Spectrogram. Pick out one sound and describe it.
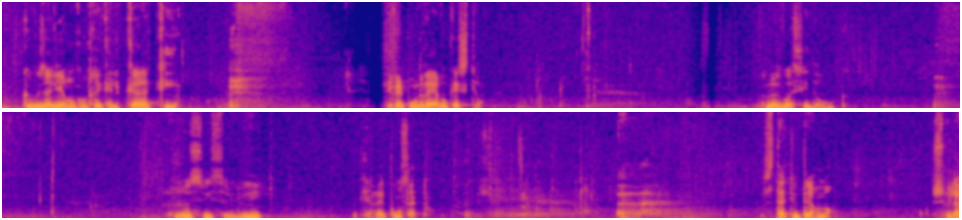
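An elderly man speaks calmly in bursts with pauses, heard through a microphone.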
